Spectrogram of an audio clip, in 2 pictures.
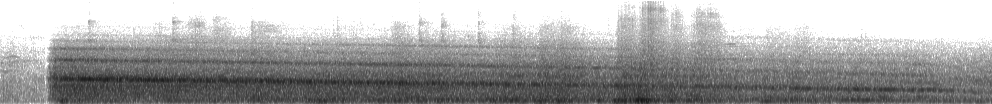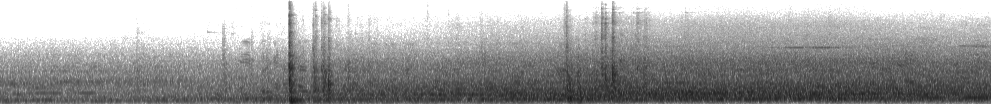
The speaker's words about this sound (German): Das war die Fahrt mit der U-Bahn.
